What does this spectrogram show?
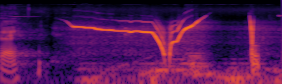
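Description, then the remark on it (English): A radio dial being tuned: static hiss with a long, high whistling tone gliding slowly downward, then several quick swooping whistles sliding up and down, and a brief burst of another station. “Let's tune the dial.”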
